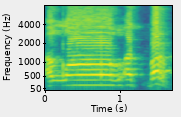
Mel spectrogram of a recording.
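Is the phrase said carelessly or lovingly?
lovingly. It is said slowly, humbly and with warmth. The prayer is offered with humility and love. The speaker calls it right. "বিনয় এবং ভালোবাসা সহকারে সুন্দর করে বলতে হবে"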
